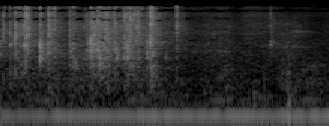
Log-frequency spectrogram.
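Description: Soft rustling and crinkling as a miniature dachshund grabs and mouths a plush hedgehog toy, busiest in the first second and quieter after, over a steady low hum.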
